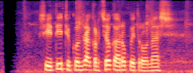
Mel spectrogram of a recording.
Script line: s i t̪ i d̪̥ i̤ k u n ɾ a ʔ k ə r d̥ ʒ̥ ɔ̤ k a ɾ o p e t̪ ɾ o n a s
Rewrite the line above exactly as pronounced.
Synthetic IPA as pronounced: s i t̪ i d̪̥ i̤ k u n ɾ a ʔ k ə r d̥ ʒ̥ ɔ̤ k a ɾ o p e t̪ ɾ o n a s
